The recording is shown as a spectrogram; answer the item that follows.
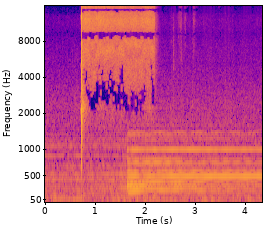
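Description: A facial mist spray bottle, Chanel Hydra Beauty Essence Mist, gives one spray: a hiss of about a second and a half that starts and stops sharply under a second in. Soft background music with held chords comes in partway through.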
